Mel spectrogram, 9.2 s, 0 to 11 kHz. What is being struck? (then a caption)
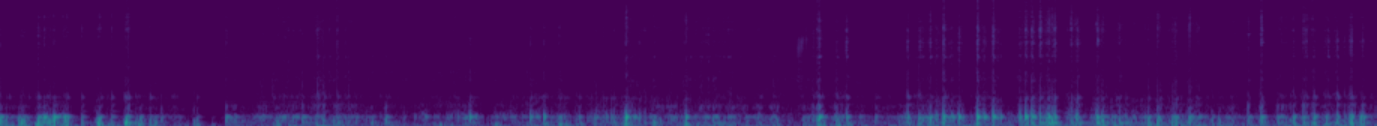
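Metal mesh microphone grille. Both hands scratch the hollow metal mesh grille of a black USB microphone with fingertips and nails. The result is a continuous, dense rasping and rumbling with many rapid scrapes, heavy in the low end with a faint hum near 250 Hz. It comes in bursts that swell and ease over the length of the clip.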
